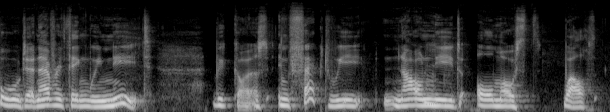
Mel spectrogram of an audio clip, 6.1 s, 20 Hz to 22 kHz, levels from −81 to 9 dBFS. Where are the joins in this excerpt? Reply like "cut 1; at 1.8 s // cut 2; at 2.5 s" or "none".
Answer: none

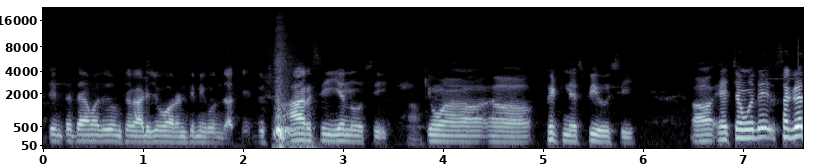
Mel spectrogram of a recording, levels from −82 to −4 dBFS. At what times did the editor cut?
cut 1; at 2.4 s

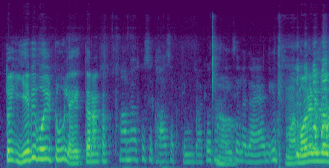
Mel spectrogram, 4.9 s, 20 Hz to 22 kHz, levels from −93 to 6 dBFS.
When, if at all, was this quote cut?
none

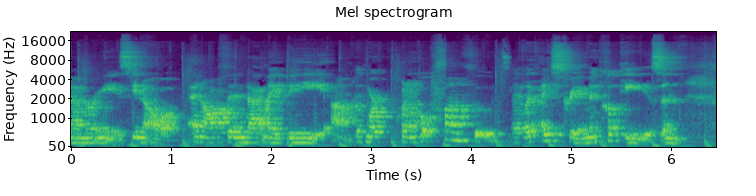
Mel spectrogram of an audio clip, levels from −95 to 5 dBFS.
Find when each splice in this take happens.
cut 1; at 4.4 s

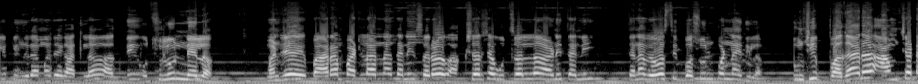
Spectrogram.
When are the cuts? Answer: cut 1; at 7.8 s

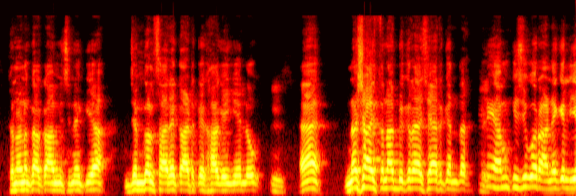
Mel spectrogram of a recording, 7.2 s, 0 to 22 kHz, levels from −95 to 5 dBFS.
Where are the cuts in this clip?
cut 1; at 6.1 s

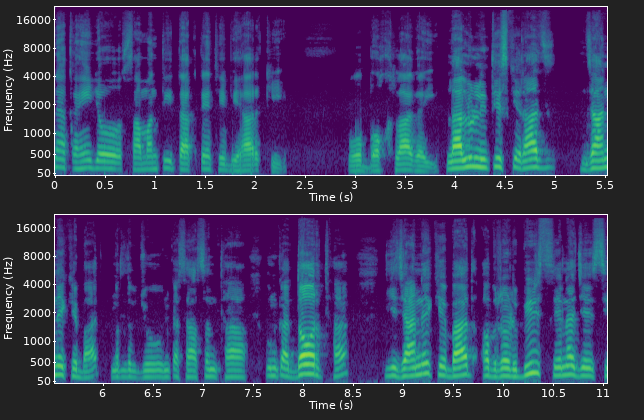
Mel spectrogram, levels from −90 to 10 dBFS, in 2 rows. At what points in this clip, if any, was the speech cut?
cut 1; at 3.8 s

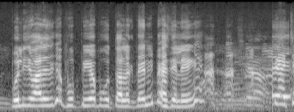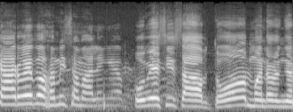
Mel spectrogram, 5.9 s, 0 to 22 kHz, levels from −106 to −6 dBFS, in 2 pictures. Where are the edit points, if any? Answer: cut 1; at 2.7 s

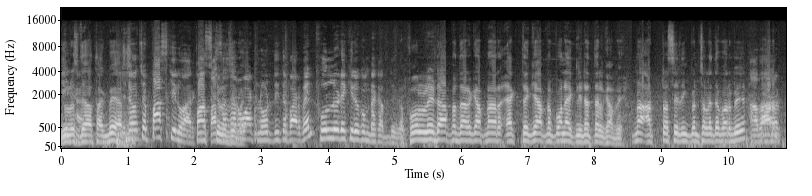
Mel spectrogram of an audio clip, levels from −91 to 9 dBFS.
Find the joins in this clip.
cut 1; at 3.8 s // cut 2; at 8.6 s

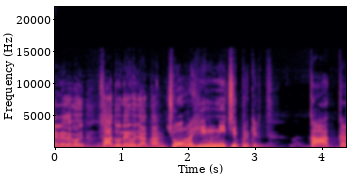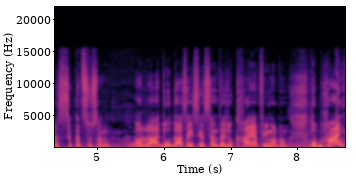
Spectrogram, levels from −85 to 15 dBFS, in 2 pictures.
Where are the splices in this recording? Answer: cut 1; at 1.6 s

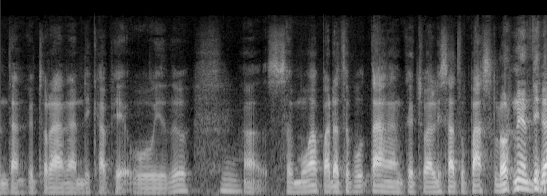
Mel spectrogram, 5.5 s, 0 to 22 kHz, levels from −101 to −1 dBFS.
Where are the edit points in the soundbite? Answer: none

